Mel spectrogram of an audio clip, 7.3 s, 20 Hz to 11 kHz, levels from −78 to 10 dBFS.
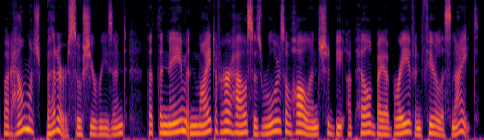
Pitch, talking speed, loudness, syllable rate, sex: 190 Hz, 230 wpm, -16 LUFS, 5.5 syllables/s, female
